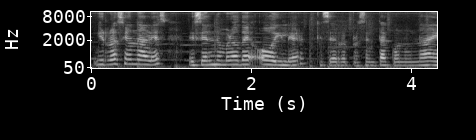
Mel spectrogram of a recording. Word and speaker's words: Euler: Sus maestros le van a decir Euler, recuerden que se pronuncia Euler.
